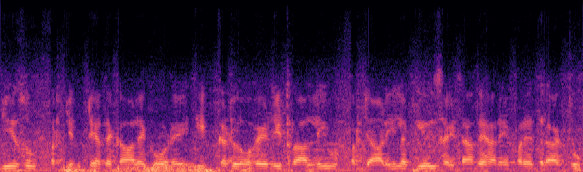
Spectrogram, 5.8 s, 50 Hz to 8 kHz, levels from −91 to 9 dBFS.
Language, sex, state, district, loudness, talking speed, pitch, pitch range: Punjabi, male, Punjab, Fazilka, -13 LUFS, 195 wpm, 110 Hz, 105-115 Hz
